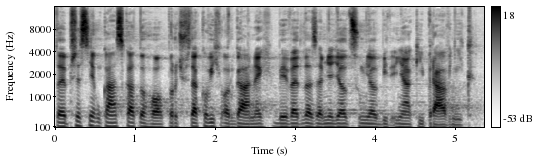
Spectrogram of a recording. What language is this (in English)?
Czech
